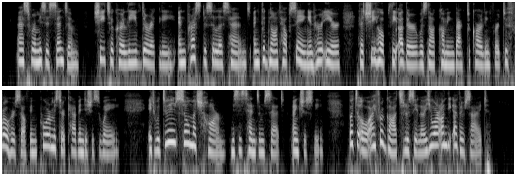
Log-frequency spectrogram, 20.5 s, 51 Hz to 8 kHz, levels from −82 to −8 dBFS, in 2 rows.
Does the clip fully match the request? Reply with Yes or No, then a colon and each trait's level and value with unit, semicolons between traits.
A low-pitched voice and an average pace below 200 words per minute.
No: high, 205 Hz; average, 190 wpm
